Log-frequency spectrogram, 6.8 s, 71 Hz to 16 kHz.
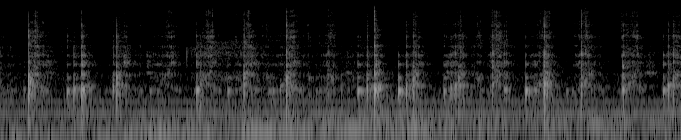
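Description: Fingertips tap on the top of the black plastic lid of a small cream jar with a red and white label. The result is a series of quiet, irregularly spaced, short hollow clicks with a dull tone around 520 Hz, over a steady low hum.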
